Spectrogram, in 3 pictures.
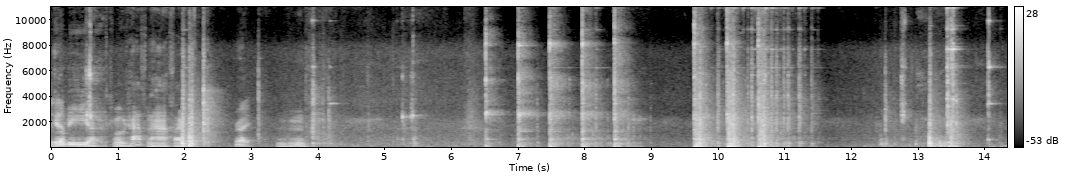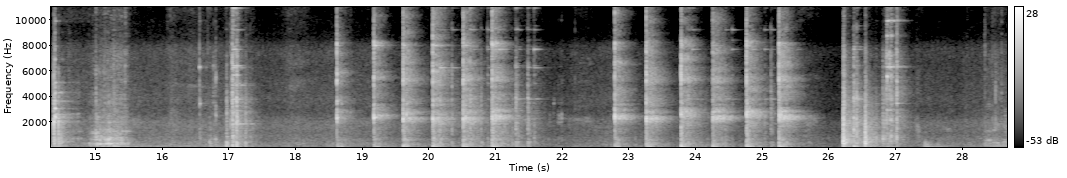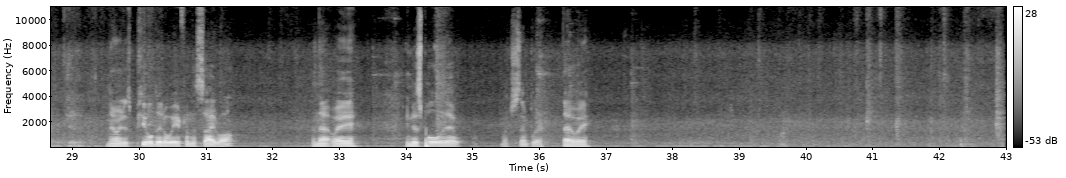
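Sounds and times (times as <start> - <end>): hammer striking metal: 6.6 - 8.8, 22.8 - 25.7.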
